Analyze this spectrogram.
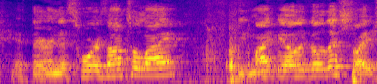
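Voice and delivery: normal talking voice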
